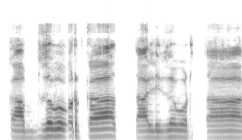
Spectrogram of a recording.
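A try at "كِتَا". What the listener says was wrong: কাব জাবার নেই, দেখে পড়েন। কি আছে? কাব জাবার আছে?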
